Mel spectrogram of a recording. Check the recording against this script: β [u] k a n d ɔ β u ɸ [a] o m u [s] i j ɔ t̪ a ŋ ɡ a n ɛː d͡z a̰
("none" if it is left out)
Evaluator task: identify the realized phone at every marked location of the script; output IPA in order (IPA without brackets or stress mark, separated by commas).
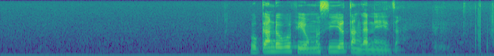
u, i, s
